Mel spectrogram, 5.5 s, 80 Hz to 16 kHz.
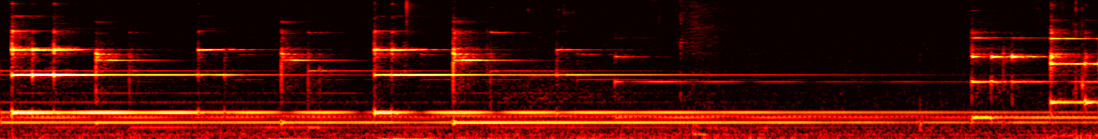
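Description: A bamboo Koshi wind chime, a hollow bamboo tube chime with a wooden clapper, is held by its cord and shaken. The clapper strikes in irregular clusters, producing overlapping ringing tones with steady partials in the mid range, a strongest pitch near 2.2 kHz, and bright upper overtones. Each cluster lingers and fades over about a second beneath a soft low rumble.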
